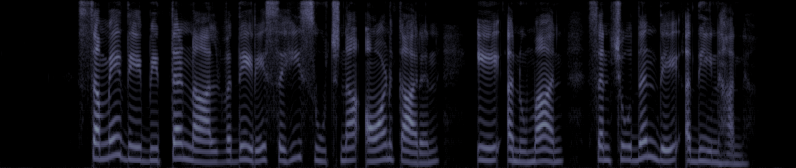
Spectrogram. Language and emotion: Punjabi, neutral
